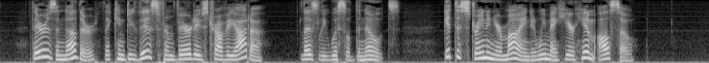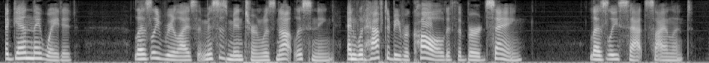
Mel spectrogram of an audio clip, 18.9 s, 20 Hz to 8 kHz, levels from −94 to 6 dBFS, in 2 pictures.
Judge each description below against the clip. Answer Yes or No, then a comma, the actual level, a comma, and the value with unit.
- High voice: Yes, high, 205 Hz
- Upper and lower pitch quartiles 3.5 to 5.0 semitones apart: Yes, average, 4.4 semitones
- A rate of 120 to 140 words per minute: Yes, slow, 135 wpm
